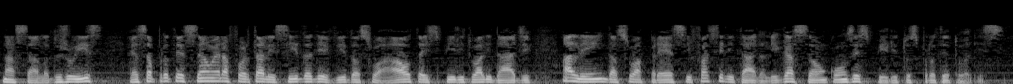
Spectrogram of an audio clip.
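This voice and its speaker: Male narrator, fairly low voice, scripted audio drama storytelling, muffled sound, music behind. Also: lively intonation, moderate pace, few pauses.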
